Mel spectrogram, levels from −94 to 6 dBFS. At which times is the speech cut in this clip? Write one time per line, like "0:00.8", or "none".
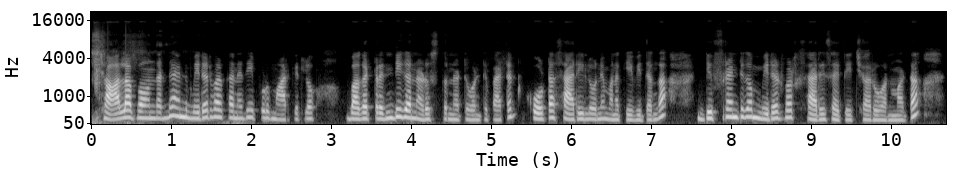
none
